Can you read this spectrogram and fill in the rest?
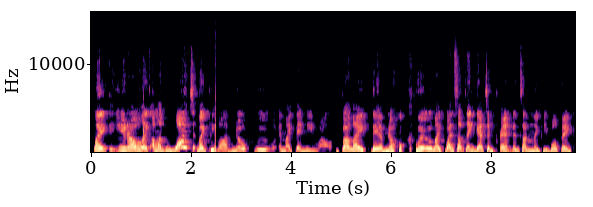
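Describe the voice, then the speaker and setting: A woman with a fairly high voice talks casually as an interview guest. Her delivery is very informal and colloquial, full of "like" and little quoted reactions. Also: moderate pace, hardly any pauses, a little mellow, slight background noise. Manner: informal, peppers speech with "like", animatedly quotes others. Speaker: journalist and author, podcast guest. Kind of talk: casual chat.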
